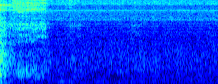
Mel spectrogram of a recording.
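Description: Embroidery thread drawn through fabric stretched in a hoop: a short scratchy rasp in the first half second, then near quiet.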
